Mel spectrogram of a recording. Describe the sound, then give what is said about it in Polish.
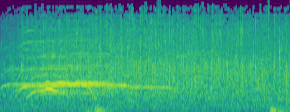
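Audience applause at a public event in Gdynia: dense, continuous clapping from a crowd, holding steady for several seconds. “Proszę o oklaski.”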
